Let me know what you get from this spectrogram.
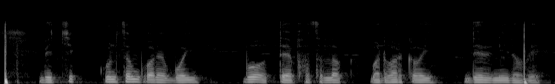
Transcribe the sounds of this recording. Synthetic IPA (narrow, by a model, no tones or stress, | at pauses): bet͡ʃikːunsɔmkɔɾɛbɔj | bɔt̪ɛpʰasɔlɔk̚bəɖbaɾkɔj | d̪eɾniɾɔbe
